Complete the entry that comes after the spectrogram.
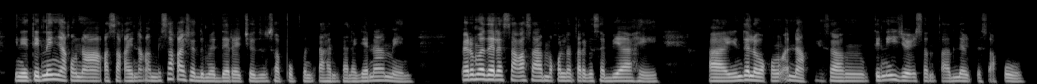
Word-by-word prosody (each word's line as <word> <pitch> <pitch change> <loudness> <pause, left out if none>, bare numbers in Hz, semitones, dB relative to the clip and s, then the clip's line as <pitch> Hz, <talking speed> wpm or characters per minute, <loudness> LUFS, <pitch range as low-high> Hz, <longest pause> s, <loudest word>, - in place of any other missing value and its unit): tinitignan 195 +6 +4
niya 185 - 0
kung 180 - +1
nakakasakay 165 0 0
na 175 - -4
kami, 170 - -2
saka 230 -3 +2
siya 190 -4 -1
dumiretso 155 -1 0
do'n 150 +1 -5
sa 155 - -3
pupuntahan 150 -1 -5
talaga 145 +2 -2
namin. 165 -7 -2 0.5
Pero 225 +3 +5
madalas 220 -3 +6
na 190 0 +1
kasama 185 -2 0
ko 175 - -6
lang 175 - -3
talaga 165 -2 -2
sa 165 - -2
biyahe 155 -3 -1 0.5
ah, 160 -1 +4
yung 175 +4 +1
2 190 -5 +4
kong 170 0 -2
anak- 170 -7 -1
isang 160 -1 -2
teenager, 190 -2 +1
isang 165 -1 -6
toddler- 160 0 -2
tas 155 -3 -11
ako. 145 -3 -4
165 Hz, 195 wpm, -23 LUFS, 155-185 Hz, 0.5 s, madalas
